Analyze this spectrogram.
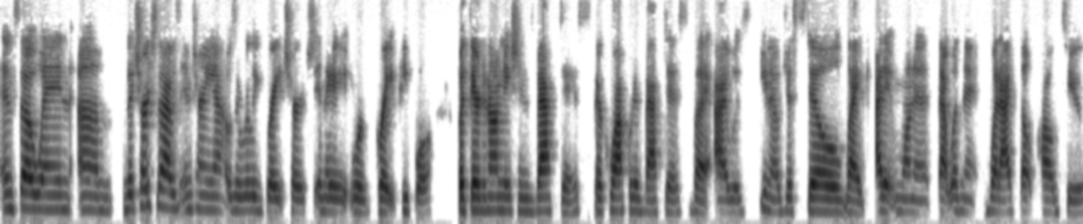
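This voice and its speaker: A woman with an American accent and an unremarkable speaking voice talks at a moderate pace with fairly even intonation. Her pitch is fairly low and her loudness swings widely. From New Jersey and North Carolina (East Orange, then Charlotte from age 11). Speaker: pastor. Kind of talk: casual interview. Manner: casual, filler-heavy (um, like).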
